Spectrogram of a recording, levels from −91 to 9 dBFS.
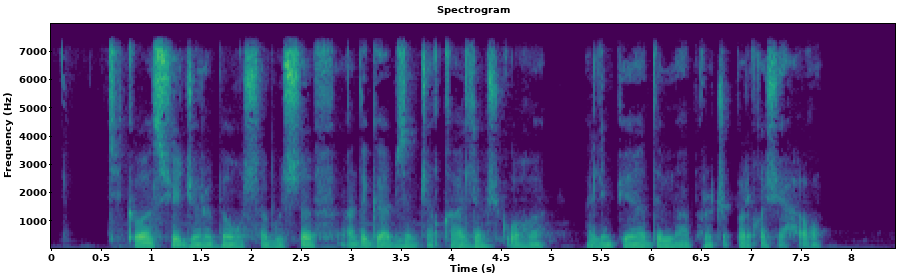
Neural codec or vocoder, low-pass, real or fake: none; 7.2 kHz; real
